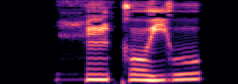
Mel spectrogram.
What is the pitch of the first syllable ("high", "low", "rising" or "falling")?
low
